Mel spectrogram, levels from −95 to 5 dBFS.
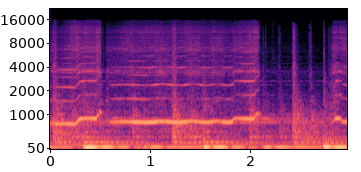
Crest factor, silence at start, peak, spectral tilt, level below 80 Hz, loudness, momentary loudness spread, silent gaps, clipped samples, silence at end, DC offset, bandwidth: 14 dB; 0 s; -2 dBFS; -7 dB/octave; -26 dBFS; -17 LUFS; 8 LU; none; under 0.1%; 0 s; under 0.1%; 12.5 kHz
